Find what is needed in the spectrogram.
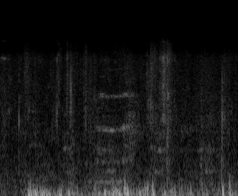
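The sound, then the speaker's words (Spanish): Hens clucking in a farmyard while a cat eats among them. Low, soft clucks and rustling run throughout, with one brief higher call near the middle. “El gato comiendo con las gallinas.”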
